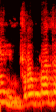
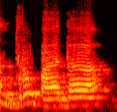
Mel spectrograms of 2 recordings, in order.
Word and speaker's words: द्रुपद: और एक बात थी, द्रुपद नहीं बोलना, द्रुपद।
